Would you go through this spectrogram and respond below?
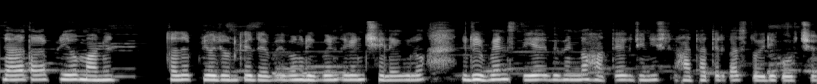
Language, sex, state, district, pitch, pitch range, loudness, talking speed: Bengali, female, West Bengal, Kolkata, 210 Hz, 200-215 Hz, -16 LUFS, 125 wpm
